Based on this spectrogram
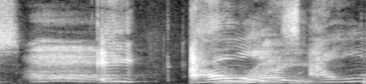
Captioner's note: gasps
